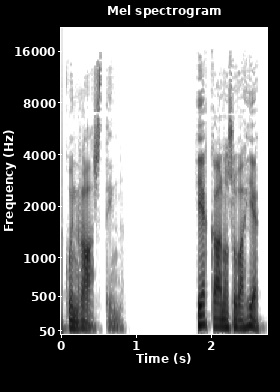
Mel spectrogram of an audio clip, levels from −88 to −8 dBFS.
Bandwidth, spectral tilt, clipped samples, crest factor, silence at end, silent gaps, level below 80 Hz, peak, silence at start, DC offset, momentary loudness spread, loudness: 14.5 kHz; -6.5 dB/octave; under 0.1%; 18 dB; 0.1 s; 0.91-1.76 s; -38 dBFS; -2 dBFS; 0 s; under 0.1%; 15 LU; -19 LUFS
